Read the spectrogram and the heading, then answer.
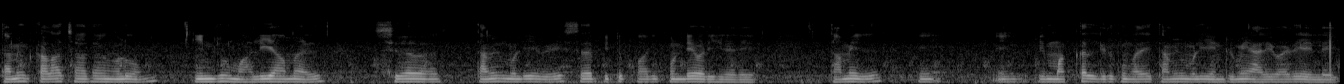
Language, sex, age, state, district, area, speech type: Tamil, male, 18-30, Tamil Nadu, Virudhunagar, urban, spontaneous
